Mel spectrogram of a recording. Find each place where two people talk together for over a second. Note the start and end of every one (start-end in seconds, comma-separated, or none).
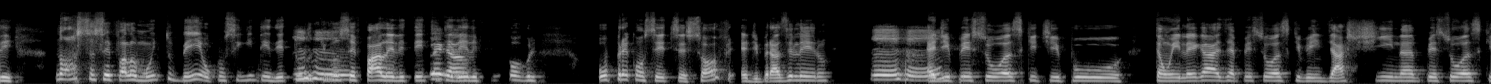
none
